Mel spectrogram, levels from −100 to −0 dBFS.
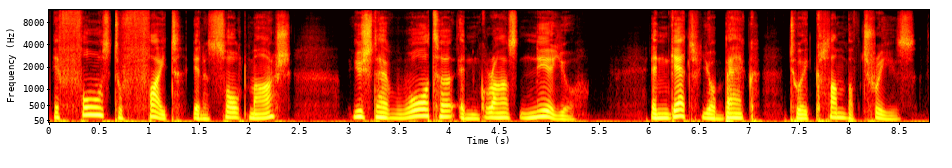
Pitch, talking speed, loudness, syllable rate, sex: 140 Hz, 170 wpm, -20 LUFS, 3.9 syllables/s, male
